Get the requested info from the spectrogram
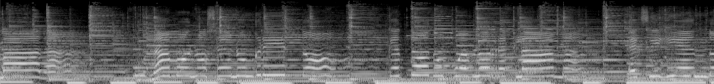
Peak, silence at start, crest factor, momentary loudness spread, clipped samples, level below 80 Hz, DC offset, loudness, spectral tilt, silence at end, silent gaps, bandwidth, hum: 0 dBFS; 0 s; 12 dB; 6 LU; under 0.1%; -18 dBFS; under 0.1%; -14 LUFS; -5 dB/octave; 0 s; none; 19 kHz; none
